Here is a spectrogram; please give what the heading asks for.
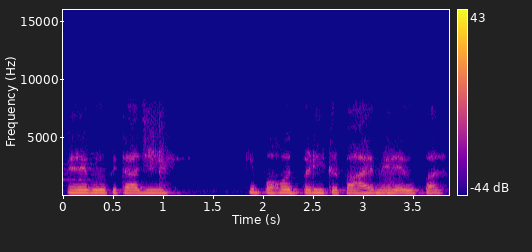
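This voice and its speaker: Woman sharing devotional testimony, slow n reverent, chants mantras, muffled lo-fi sound. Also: on the high side, completely flat delivery, gravelly, warm tone, slightly rough.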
